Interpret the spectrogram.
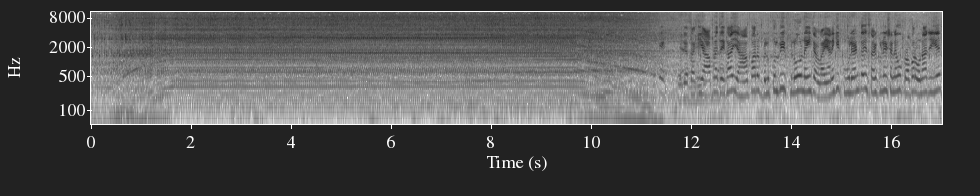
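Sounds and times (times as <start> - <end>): diesel engine revving: 0.0 - 17.0.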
